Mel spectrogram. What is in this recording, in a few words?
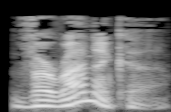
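"veronica", British English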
